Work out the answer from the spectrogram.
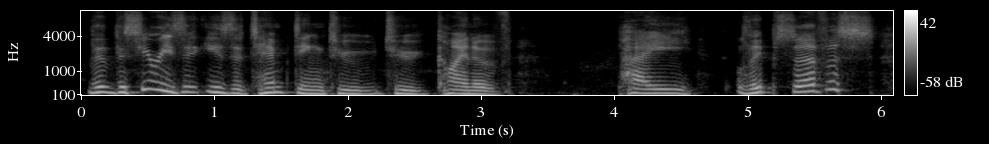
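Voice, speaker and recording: A man co-hosting a podcast in casual discussion, explaining things in a halting, qualifying way. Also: on the high side, expressive. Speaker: podcast co-host.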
